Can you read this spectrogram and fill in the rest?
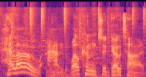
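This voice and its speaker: A man's voice: medium pitch, sing-song, takes it slowly, soft background music. A man hosting a live podcast, joking and self-mocking as he runs the show. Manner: playful, self-mocking, talks to himself in two voices. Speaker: podcast host. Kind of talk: live podcast banter and intro.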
